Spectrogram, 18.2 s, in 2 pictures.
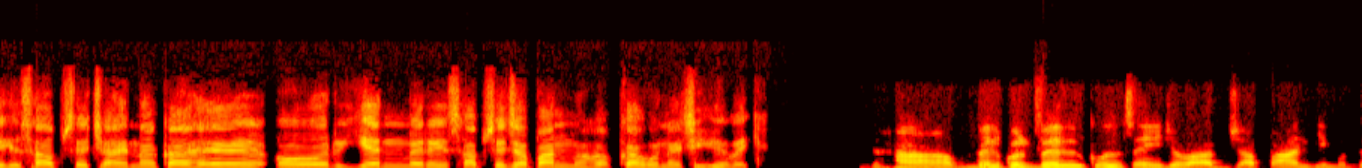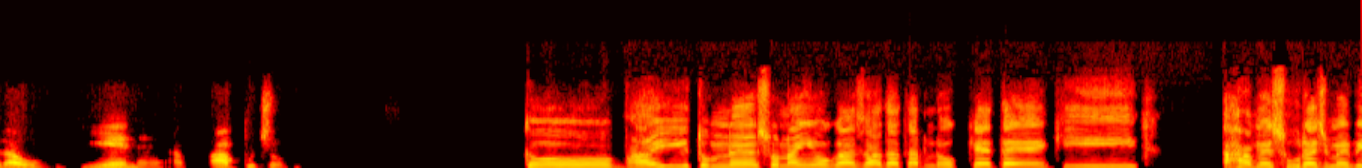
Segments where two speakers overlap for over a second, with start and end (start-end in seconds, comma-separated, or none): none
